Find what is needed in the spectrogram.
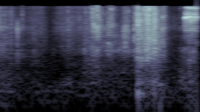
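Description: Thin clear plastic envelope crinkling in the hands as it is pulled out of a savings binder: soft, scattered rustles, strongest in the second half.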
